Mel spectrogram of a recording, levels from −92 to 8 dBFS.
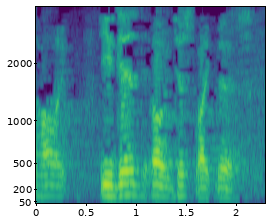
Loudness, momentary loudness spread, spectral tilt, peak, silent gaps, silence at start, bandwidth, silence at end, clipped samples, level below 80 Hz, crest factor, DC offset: -14 LUFS; 8 LU; -11 dB/octave; 0 dBFS; none; 0 s; 4 kHz; 0.05 s; under 0.1%; -54 dBFS; 14 dB; under 0.1%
